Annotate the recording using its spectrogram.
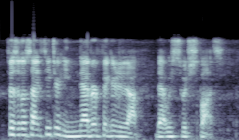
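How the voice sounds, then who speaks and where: The man's tone is animated, his pitch fairly high with ordinary variation. He speaks at a fairly quick pace. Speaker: YouTuber telling personal stories. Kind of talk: casual storytelling. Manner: loud.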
